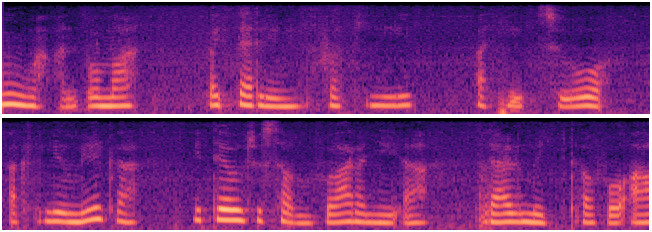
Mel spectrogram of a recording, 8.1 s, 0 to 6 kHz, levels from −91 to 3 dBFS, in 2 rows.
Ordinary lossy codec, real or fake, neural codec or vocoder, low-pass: none; fake; codec, 16 kHz in and 24 kHz out, 0.6 kbps, FocalCodec, streaming, 2048 codes; 5.4 kHz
